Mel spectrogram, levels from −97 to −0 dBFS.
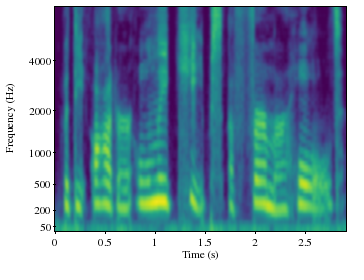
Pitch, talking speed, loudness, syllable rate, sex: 245 Hz, 165 wpm, -17 LUFS, 4.4 syllables/s, female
